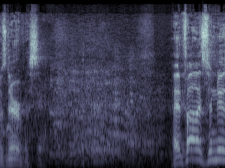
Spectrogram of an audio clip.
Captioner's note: laughter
